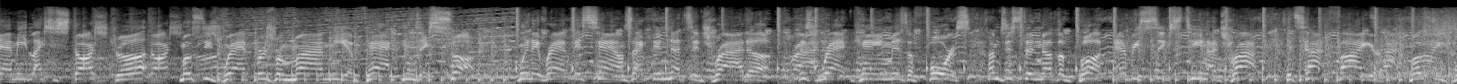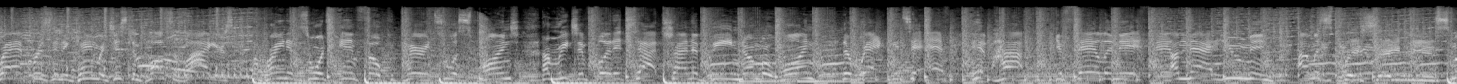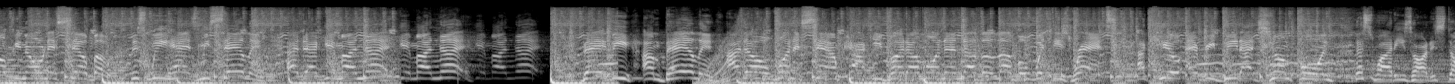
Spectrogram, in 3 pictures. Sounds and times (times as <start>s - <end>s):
Middle Eastern music: 0.0s - 33.2s
Rhythm and blues: 0.0s - 33.2s, 34.6s - 35.4s, 36.1s - 43.6s.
